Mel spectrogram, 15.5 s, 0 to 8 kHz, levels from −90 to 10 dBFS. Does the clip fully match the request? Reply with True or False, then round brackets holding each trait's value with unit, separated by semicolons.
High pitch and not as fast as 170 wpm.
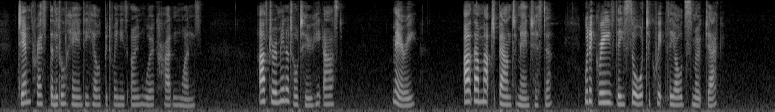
True (215 Hz; 145 wpm)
